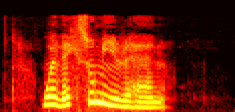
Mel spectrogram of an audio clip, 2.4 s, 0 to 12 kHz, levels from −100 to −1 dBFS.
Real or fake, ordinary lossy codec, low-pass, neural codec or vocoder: real; MP3, 96 kbps; 7.2 kHz; none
